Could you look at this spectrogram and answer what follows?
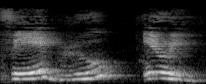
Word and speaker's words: February: a day but it is wrong the correct pronunciation is fabe rue erie fabru erie fabru airing not february it is february okay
